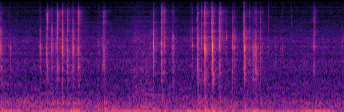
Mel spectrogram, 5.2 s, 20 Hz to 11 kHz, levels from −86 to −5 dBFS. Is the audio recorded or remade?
remade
